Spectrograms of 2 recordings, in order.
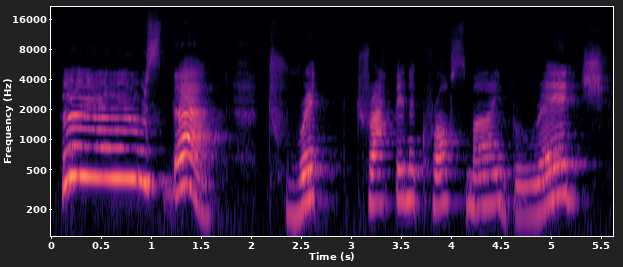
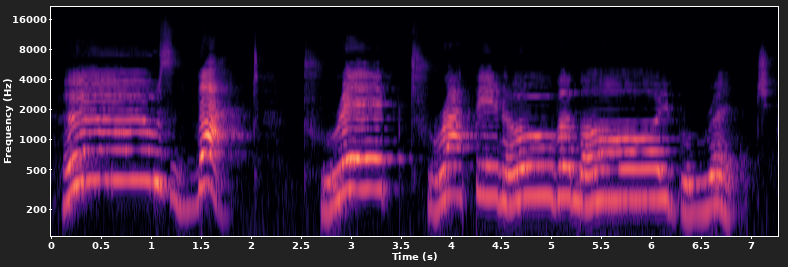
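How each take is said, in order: First: High, loud, very slow troll roar. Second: Big, loud, higher troll bellow, dragging the words out; booming troll voice. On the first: Troll challenging whoever crosses his bridge, roaring. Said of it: "he roared". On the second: Troll challenging whoever crosses his bridge, booming. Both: Acted.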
